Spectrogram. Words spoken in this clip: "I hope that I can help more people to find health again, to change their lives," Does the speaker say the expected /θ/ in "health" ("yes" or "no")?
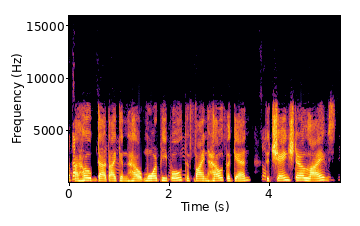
yes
